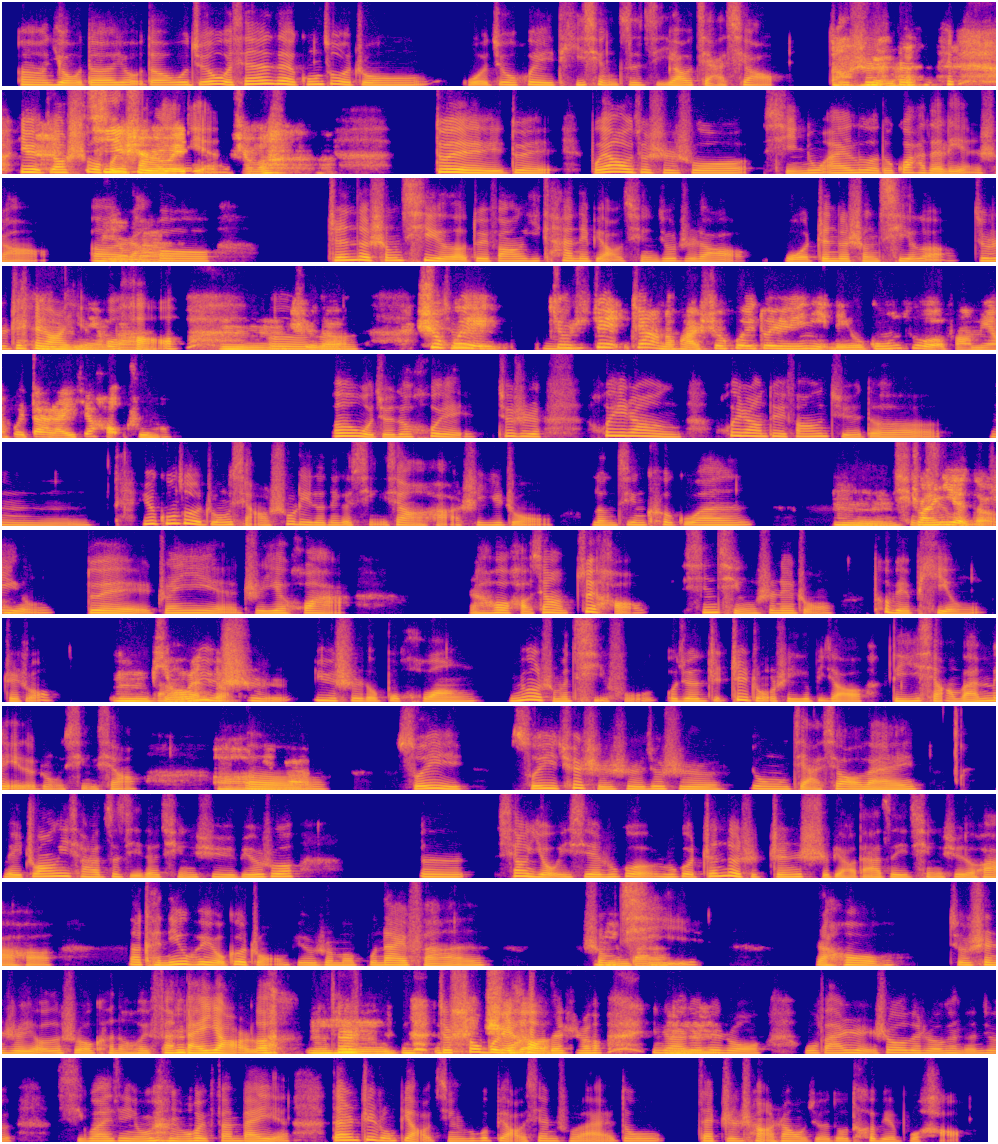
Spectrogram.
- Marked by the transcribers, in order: laughing while speaking: "哦，明白。 是吗？"; laughing while speaking: "是"; unintelligible speech; laughing while speaking: "这样儿也不好"; teeth sucking; lip smack; laughing while speaking: "翻白眼儿了，就是，就受不了的时候"; chuckle; chuckle; laughing while speaking: "有可能会"
- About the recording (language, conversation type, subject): Chinese, podcast, 你会怎么分辨真笑和假笑？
